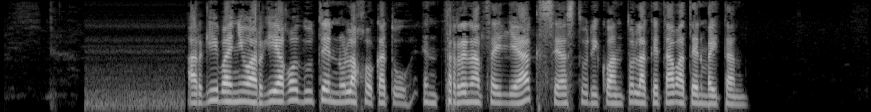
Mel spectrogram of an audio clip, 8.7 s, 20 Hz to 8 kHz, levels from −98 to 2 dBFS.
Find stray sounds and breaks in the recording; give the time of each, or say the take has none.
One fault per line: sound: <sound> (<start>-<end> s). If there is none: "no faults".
no faults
